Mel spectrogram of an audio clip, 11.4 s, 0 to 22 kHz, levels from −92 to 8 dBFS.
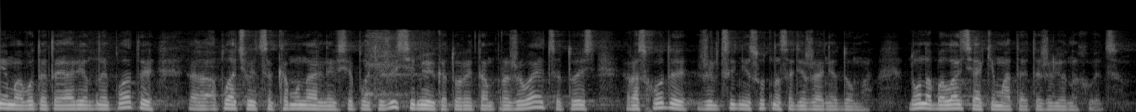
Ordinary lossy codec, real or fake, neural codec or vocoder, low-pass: none; real; none; 7.2 kHz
